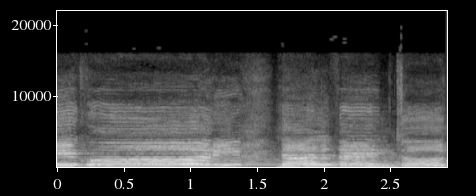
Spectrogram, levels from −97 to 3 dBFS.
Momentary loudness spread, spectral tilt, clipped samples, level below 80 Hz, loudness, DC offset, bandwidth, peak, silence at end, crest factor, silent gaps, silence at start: 7 LU; -4.5 dB/octave; under 0.1%; -56 dBFS; -16 LUFS; under 0.1%; 14.5 kHz; -2 dBFS; 0 s; 16 dB; none; 0 s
